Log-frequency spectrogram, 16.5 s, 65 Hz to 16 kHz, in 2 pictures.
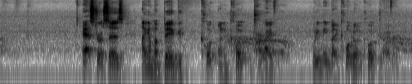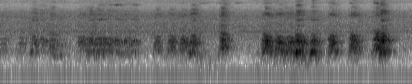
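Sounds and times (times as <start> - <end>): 
steady low electrical hum: 0.0 - 16.4
speech: 1.6 - 8.1
several dogs barking and yipping outdoors: 4.5 - 5.9, 8.0 - 16.3.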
